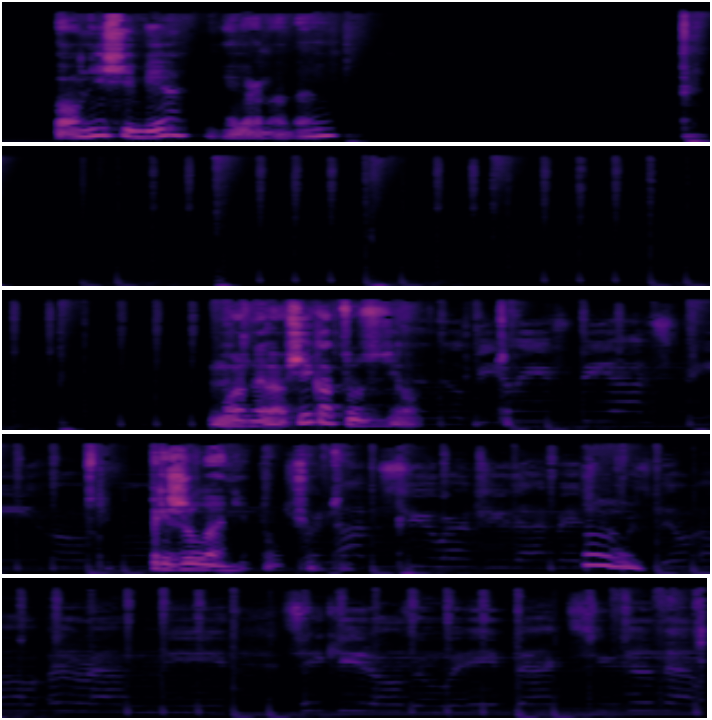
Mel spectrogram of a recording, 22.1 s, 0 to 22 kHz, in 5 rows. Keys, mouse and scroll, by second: 1.4 click, 4.0-9.1 drag, 11.8-16.9 drag, 17.1-22.1 drag.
